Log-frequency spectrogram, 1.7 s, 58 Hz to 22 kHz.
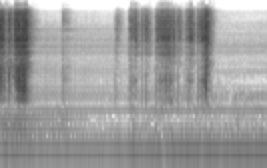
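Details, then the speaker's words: Original Simson/MZ ignition coil on Bosch spark-gap tester at gap setting 11: sharp buzzing spark bursts over mains hum with dropouts, spark weakening; at 12 barely fires with misses. "Jetzt sind wir bei 11, jetzt hört sie schon auf. Da wird schon schlechter hier."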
